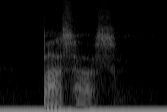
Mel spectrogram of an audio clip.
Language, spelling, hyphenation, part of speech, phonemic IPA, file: Dutch, paashaas, paas‧haas, noun, /ˈpaːs.ɦaːs/, Nl-paashaas.ogg
- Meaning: the Easter Bunny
